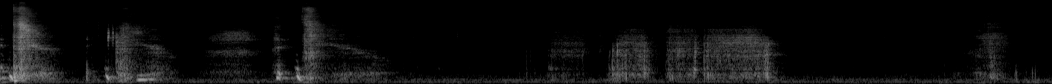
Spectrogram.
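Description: Several rapid sneezes in a burst, then sniffing and nose blowing; repeated sneezing with a cold.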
